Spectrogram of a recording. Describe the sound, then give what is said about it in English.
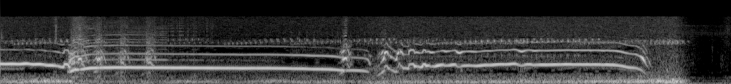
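Coyotes howling in long, wavering sustained calls with a few short yips early on, two extended howls rising and falling over a steady low rumble before cutting off abruptly. “Oh yeah, it's coyotes.”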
